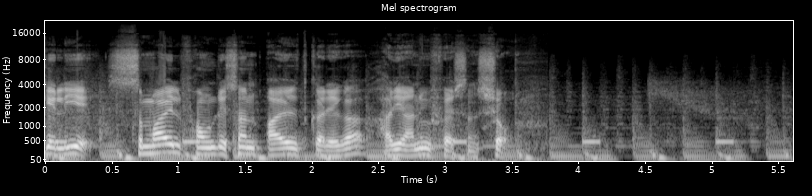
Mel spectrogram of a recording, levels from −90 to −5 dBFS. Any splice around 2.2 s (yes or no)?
no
